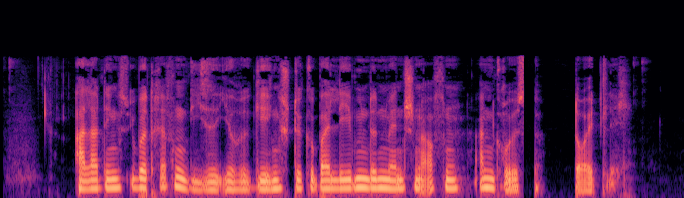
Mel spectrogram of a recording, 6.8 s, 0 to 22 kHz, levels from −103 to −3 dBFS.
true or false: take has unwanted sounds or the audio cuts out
true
